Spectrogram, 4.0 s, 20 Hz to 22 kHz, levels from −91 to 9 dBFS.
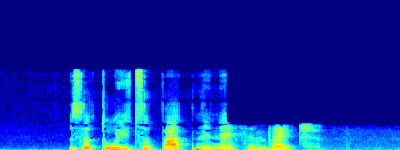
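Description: From the start, the speech carries heavy HE-AAC compression damage, likely from that codec. The encoder keeps only the lower spectrum and synthesises the treble by copying lower bands upward. A coarse envelope shapes those copies. The rebuilt top is not the original, so its harmonics do not line up with those below. Nothing is present above 11.8 kHz. The damage points to a low bitrate, around 16 kbps.

At 2.26 s the input switched to a poorer device, likely a different microphone or a headset call profile. From there to the end, nothing remains above 3.8 kHz. The speech turns dull and boxy at once. There is no gap at the switch. The level stays roughly the same. A new noise floor appears, roughly 35 dB below the signal.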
